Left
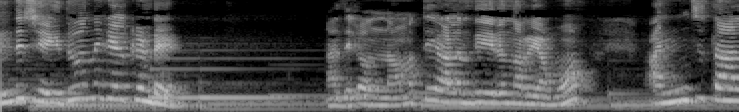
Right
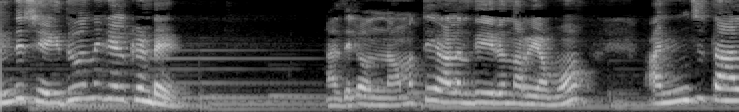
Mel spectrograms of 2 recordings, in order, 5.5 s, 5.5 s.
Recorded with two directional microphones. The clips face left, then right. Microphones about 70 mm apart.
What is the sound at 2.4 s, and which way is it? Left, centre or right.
Speech, right.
